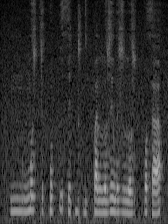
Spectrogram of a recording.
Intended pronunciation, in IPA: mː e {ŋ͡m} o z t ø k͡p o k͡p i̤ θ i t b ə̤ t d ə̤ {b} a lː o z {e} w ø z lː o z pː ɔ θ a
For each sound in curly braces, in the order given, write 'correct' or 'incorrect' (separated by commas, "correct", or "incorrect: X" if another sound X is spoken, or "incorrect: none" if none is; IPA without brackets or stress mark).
correct, incorrect: pː, correct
